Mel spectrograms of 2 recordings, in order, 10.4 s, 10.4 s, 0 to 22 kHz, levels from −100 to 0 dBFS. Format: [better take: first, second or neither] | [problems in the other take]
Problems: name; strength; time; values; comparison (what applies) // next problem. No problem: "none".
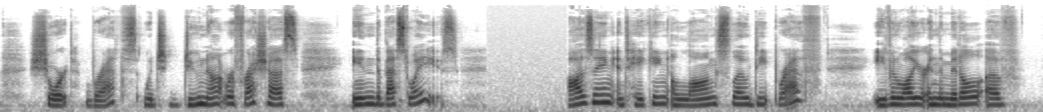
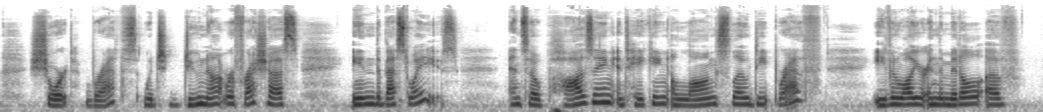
second | audio cutting out; at 5 s for 1 s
